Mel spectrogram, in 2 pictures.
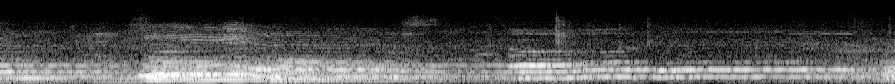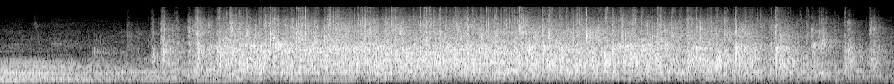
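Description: Children's choir singing, holding a long note near the end of the song. The song ends about ten seconds in, and the audience breaks into applause.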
